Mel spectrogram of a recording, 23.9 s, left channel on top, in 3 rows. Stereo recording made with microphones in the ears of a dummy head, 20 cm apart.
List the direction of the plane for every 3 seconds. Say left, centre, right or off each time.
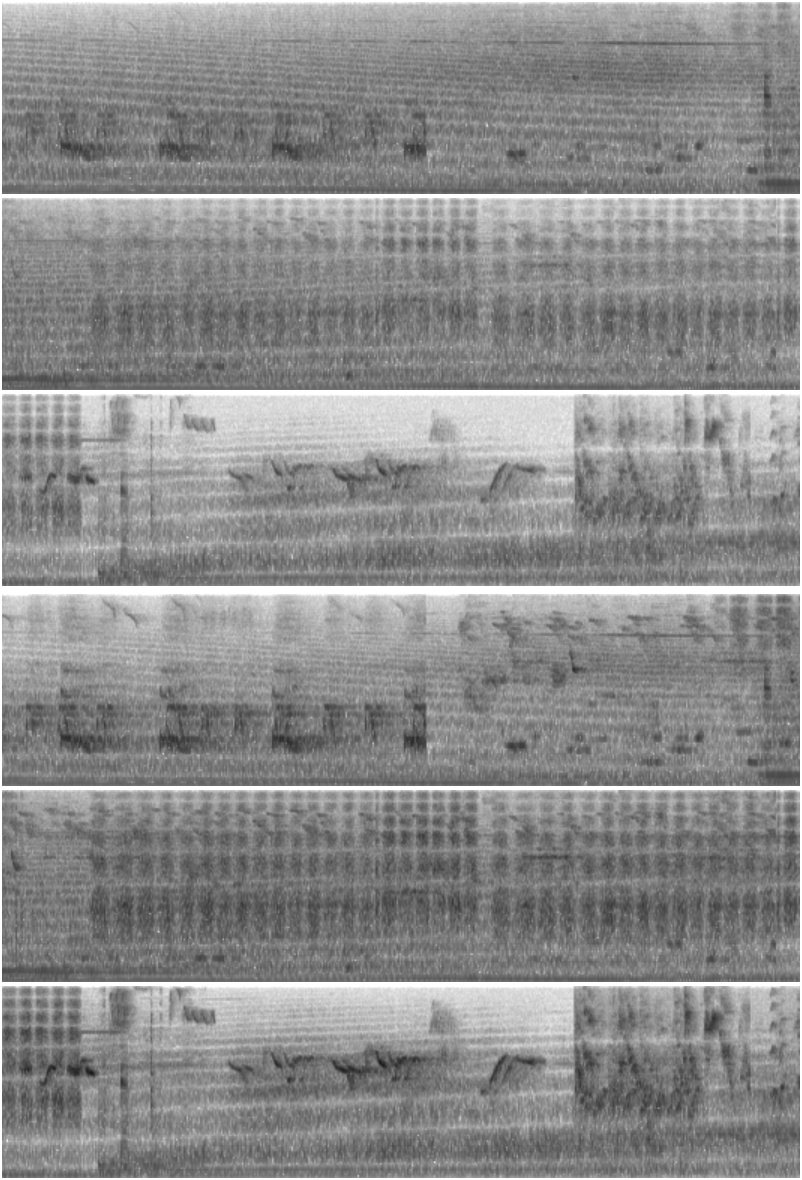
left, left, centre, right, right, right, right, right.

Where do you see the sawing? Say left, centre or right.
right.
